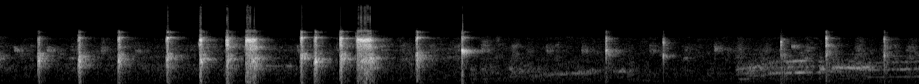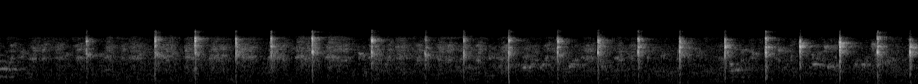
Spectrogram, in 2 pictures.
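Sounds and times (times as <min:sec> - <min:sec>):
red-legged partridge calling: 0:00.0 - 0:18.3.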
